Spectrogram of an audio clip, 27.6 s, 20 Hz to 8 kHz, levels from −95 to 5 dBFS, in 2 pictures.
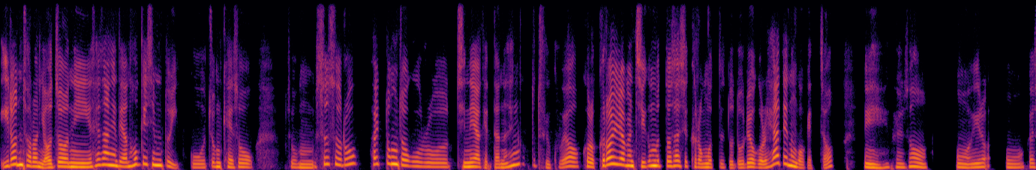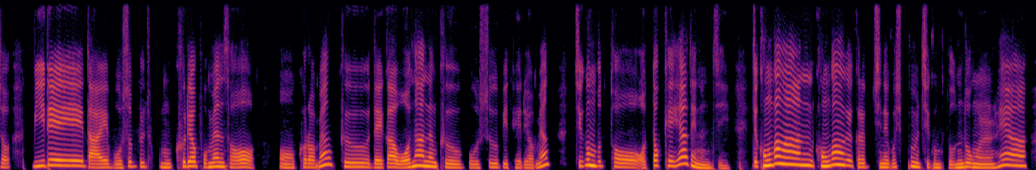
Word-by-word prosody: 이런저런 225 - +4
여전히 180 +2 +3
세상에 265 +1 +4
대한 205 -1 +1
호기심도 270 -5 +2
있고 160 +2 -9
좀 195 +1 -1
계속 170 -1 -4 0.4
좀 160 -2 -4
스스로 310 - -3 0.2
활동적으로 215 - 0
지내야겠다는 185 -4 0
생각도 270 +2 -1
들고요. 190 +3 -5
그러 190 -4 0
그러려면 270 - +4
지금부터 220 +2 +3
사실 220 -2 -2
그런 170 -4 -4
것들도 160 -3 -6
노력을 160 0 -1
해야 330 - +2
되는 265 - +4
거겠죠. 145 - -8 0.4
예 155 -1 0
그래서 175 0 -2 0.4
어 160 -2 -3
이러 175 +2 -2 0.2
어 165 0 -6
그래서 175 -1 -6 0.3
미래의 240 +1 +2
나의 160 0 0
모습을 190 +6 -6
조금 175 -3 -6
그려보면서 185 -5 0 0.3
어 155 -1 -4
그러면 195 - -1
그 185 -3 -2
내가 165 +1 0
원하는 205 +6 +4
그 155 -5 -4
모습이 160 +2 -7
되려면 150 - -3 0.3
지금부터 220 -4 +2 0.3
어떻게 230 +10 -3
해야 320 +6 +2
되는지 135 - -2 0.3
이제 210 - 0
건강한 275 - +5
건강하게 255 +3 +4
그래도 180 -4 -5
지내고 170 -3 -3
싶으면 200 +2 -1
지금부터 155 -3 -6
운동을 160 0 0
해야 245 -2 +1
190 Hz, 330 characters per minute, -23 LUFS, 165-235 Hz, 0.4 s, 건강한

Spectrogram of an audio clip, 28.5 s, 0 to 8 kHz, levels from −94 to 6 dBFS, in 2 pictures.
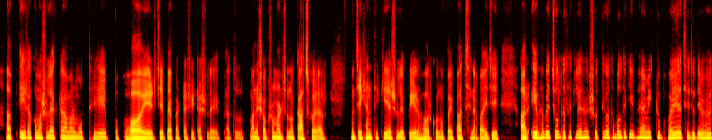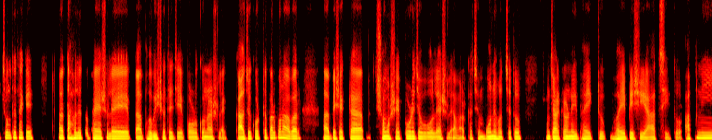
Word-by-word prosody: আ - - +8 0.3
এরকম 160 -1 +2
আসলে 140 0 -1
একটা 135 +1 -5
আমার 125 0 +1
মধ্যে 120 +1 -6 0.4
ব - - -29 0.2
ভয়ের 105 -2 +6
যে, 105 - 0
ব্যাপারটা 100 -1 -3
সেটা - - -8
আসলে - - -9 0.2
ভেতরে - - -9 0.3
মানে 110 -1 +1
সবসময়ের 110 0 0
জন্য 110 -2 -1 0.2
কাজ 115 +1 +4
করে - - 0
আর - - -5 0.7
যেখান 125 +2 +4
থেকে 145 -1 -4
আসলে, 125 0 -1
বের 105 +1 +1
হওয়ার 105 0 0
কোন 110 -1 -2
উপায় 105 -2 -2
পাচ্ছি 120 +1 -1
না। - - -4
বা - - -3
এইযে 120 0 -1 0.5
আর 120 - +5 0.2
এইভাবে 155 +3 +4
চলতে 170 0 +1
থাকলে 170 0 -3 0.3
সত্যি 155 0 -3
কথা 165 +2 -1
বলতে 170 +1 0
কি 185 - 0
ভাই 170 - +2
আমি 160 - +3
একটু 170 - -5
ভয়ে 145 0 +4
আছি। 150 - -6
যদি 135 - -2
এভাবে 140 0 +3
চলতে 150 0 +1
থাকে 145 -6 +1 0.8
তাহলে 140 +1 +5
তো 140 - -8
ভাই 130 -2 +4
আসলে 125 0 0 0.5
আ - - +3 0.2
ভবিষ্যতে 115 +1 +1
যে 110 - 0 0.2
বড়ো 105 0 0 0.3
আসলে 110 - -8
এক - - -14 0.2
কাজও 105 +4 +4
করতে 130 +2 0
পারবো 145 +1 0
না। 155 - +4
আবার 130 0 +2 0.5
আ - - +5
বেশ 115 0 +1
একটা 120 -1 0 0.5
সমস্যায় 120 -1 +3
পড়ে 125 -1 +4
যাবো 115 -2 +2
বলে 105 0 0
আসলে 110 - -6
আমার - - -5
কাছে 110 +2 -7 0.2
মনে 120 +1 +5
হচ্ছে। 105 0 -2
তো - - +4 0.7
যার 110 -1 +4
কারণে 120 -1 +4 0.2
ভাই 110 -2 +1
একটু 120 - -8 0.3
ভয়ে 105 -1 +3
বেশী 105 +1 0 0.2
আছি। - - -7
তো - - -7 0.2
আপনি 145 +3 0
120 Hz, 175 wpm, -24 LUFS, 110-145 Hz, 0.8 s, আ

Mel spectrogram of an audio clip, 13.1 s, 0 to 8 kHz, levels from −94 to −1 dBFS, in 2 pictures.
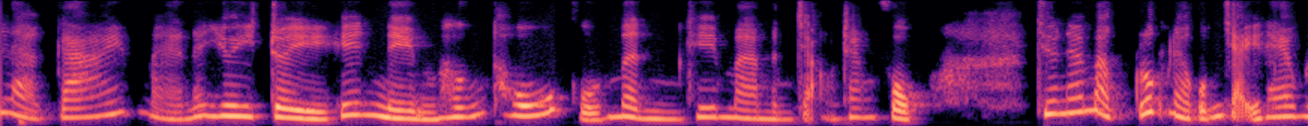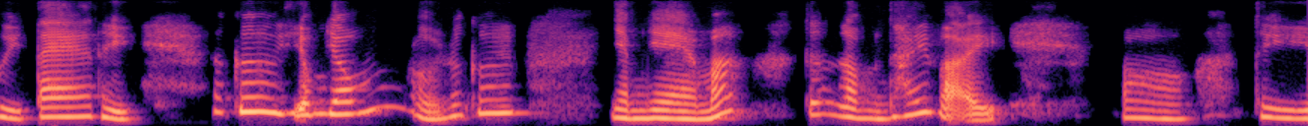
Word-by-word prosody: là 250 - -3
cái 235 +10 -3
mà 185 -8 -5
nó 230 - -1
duy 245 -1 +3
trì 190 -7 +4
cái 270 +1 +1
niềm 190 -10 +3
hứng 225 +7 -1
thú 265 +9 +2
của 155 - -2
mình 185 -7 0
khi 220 0 -2
mà 205 -4 -2
mình 175 -2 -5
chọn - - -7
trang 215 +2 -6
phục, 185 -4 +4 0.6
chứ 300 0 0
nếu 330 +2 +1
mà 385 - +2
lúc 335 0 +1
nào 235 -9 +1
cũng 235 - 0
chạy 170 - 0
theo 230 +2 0
người 205 -6 -1
ta 230 +1 +3
thì 180 -5 +1 0.4
nó 345 - -6
cứ 350 -1 +5
giống 300 -1 +2
giống, 290 +2 +4 0.3
rồi 180 -3 0
nó 235 +7 -2
cứ 315 +1 0 0.4
nhàm 195 -3 +2
nhàm 185 -2 +4
á, 280 - +3 0.3
tức 280 - -2
là 225 -2 +2
mình 185 -3 -1
thấy 275 +9 0
vậy. - - +2 0.6
Ờ, 190 -4 -3 0.3
thì, 200 -4 0
225 Hz, 210 wpm, -21 LUFS, 190-265 Hz, 0.6 s, cứ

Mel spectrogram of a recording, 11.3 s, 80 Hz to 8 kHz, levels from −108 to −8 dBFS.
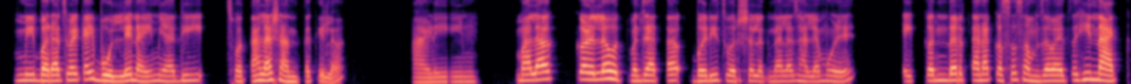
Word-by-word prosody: मी 210 +1 0
बराच 200 +1 +3
वेळ 225 0 +3
काही 245 +1 +2
बोलले 185 +1 +4
नाही. 180 -4 -1
मी 195 -1 -3
आधी 200 +4 -4 0.3
स्वतःला 185 +4 +1
शांत 175 -7 -2
केलं 145 -2 -6 0.7
आणि 165 +2 -8 0.4
मला 220 +4 +5 0.3
कळलं 245 +1 +6
होतं, 255 -3 +6
म्हणजे 195 +1 +1
आता 200 +1 -1 0.2
बरीच 195 +2 -1
वर्षं 190 +1 -2
लग्नाला 180 0 -6
झाल्यामुळे 180 0 -5 0.5
एकंदर 205 +4 0
त्यांना 210 0 +1
कसं 215 +2 -2
समजवायचं 195 -1 0
ही 240 +3 +1
नॅक 210 -5 +5
195 Hz, 145 wpm, -25 LUFS, 180-210 Hz, 0.7 s, कळलं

